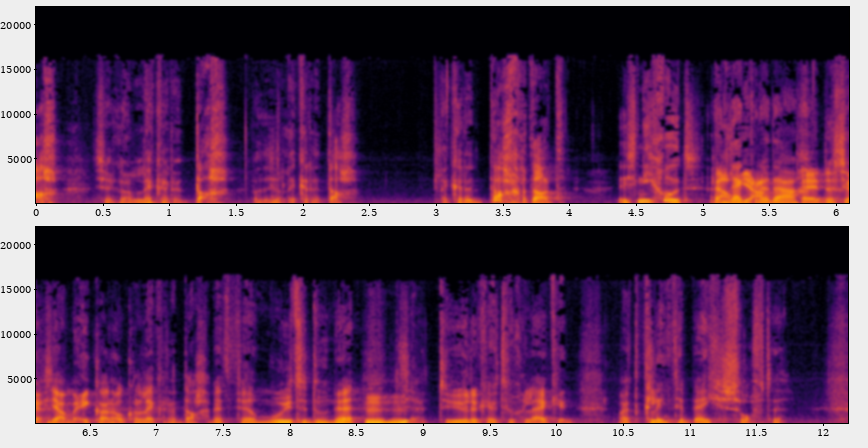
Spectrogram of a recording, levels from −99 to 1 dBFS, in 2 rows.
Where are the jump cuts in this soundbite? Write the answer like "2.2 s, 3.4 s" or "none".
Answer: 1.6 s, 3.7 s, 7.4 s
